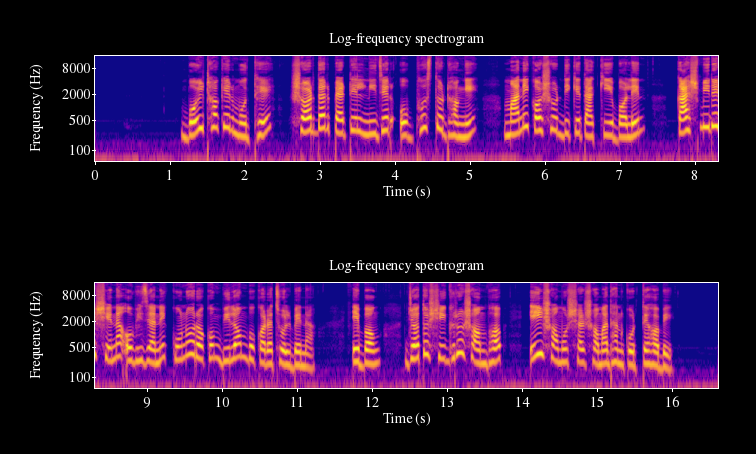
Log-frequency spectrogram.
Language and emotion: Bengali, neutral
